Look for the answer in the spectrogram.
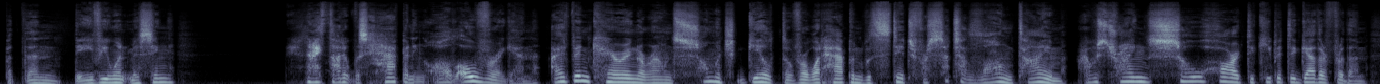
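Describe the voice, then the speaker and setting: A male actor in a dating video game playing an earnest, tender, awkward keeper of an animal rescue, sincere and prone to halting rambles. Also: on the high side, expressive, a bit bright, husky, no echo, clean studio sound. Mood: grieving, guilty. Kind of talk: video game character voice acting, dating simulator.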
